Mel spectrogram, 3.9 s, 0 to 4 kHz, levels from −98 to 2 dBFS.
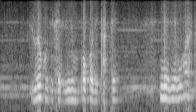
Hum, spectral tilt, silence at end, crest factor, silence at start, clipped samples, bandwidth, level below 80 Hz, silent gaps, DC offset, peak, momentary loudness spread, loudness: none; -11 dB/octave; 0 s; 18 dB; 0 s; under 0.1%; 4 kHz; -48 dBFS; none; under 0.1%; 0 dBFS; 18 LU; -18 LUFS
